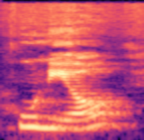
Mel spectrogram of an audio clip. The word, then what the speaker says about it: junio: Repita, enero, febrero, marzo, abril, mayo, not mayo, mayo, junio, with a sound, an H sound, junio, julio, agosto, septiembre, octubre, noviembre, and diciembre.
